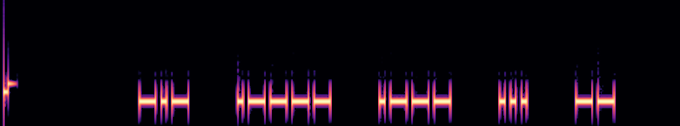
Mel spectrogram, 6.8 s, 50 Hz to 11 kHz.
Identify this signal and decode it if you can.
Morse code, heard as a keyed tone, about 23 wpm, spaced as for 13 wpm, 700 Hz. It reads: K1JSM
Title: USA Call Signs - 5 Characters - 3x Character Spacing - 22wpm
